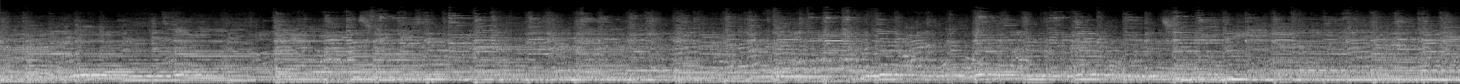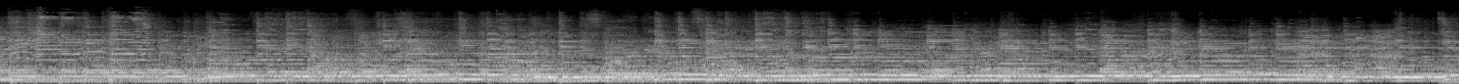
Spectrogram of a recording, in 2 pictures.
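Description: Two acoustic guitars played live together, strummed chords under a melody line that bends up and down.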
